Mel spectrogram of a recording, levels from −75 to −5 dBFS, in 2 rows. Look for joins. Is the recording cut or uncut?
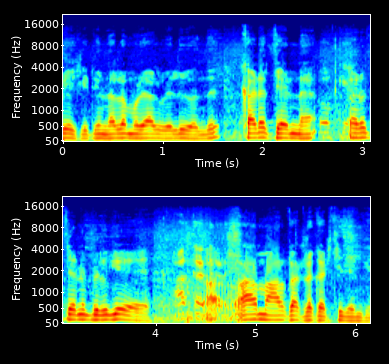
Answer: uncut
